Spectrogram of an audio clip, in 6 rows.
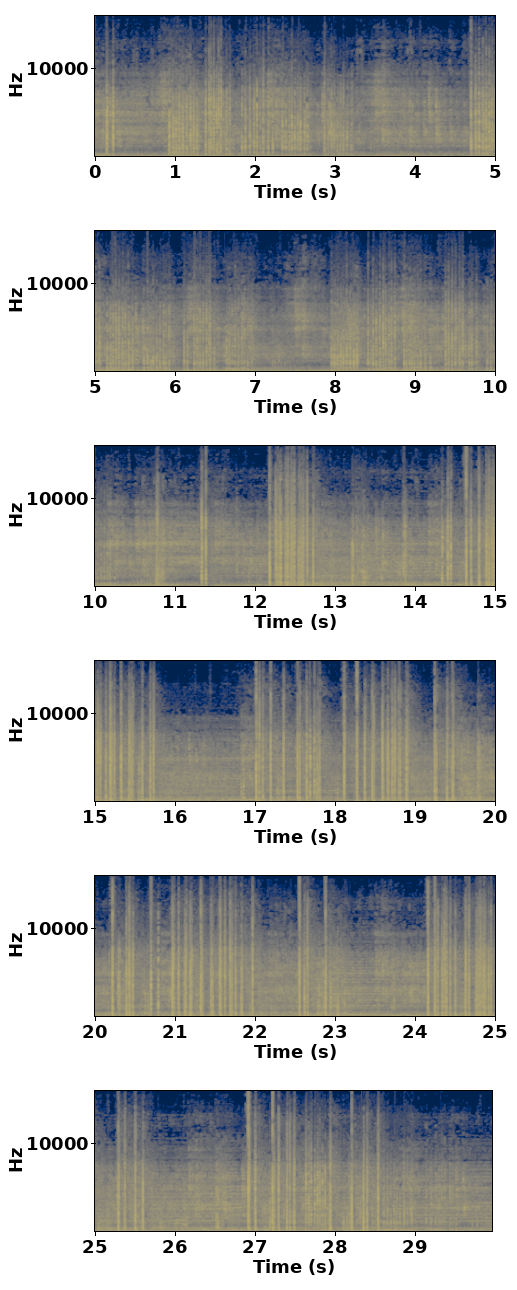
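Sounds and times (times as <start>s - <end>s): fireworks bursts and crackling: 0.0s - 29.9s
low rumble: 0.0s - 29.9s.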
